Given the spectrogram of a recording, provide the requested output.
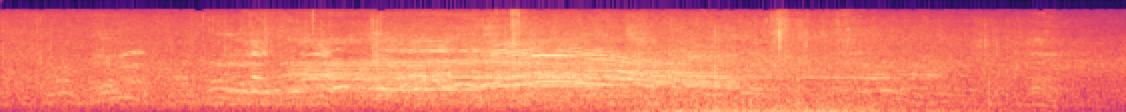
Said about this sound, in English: Cain bellowed over the voluminous undulation of the waves.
